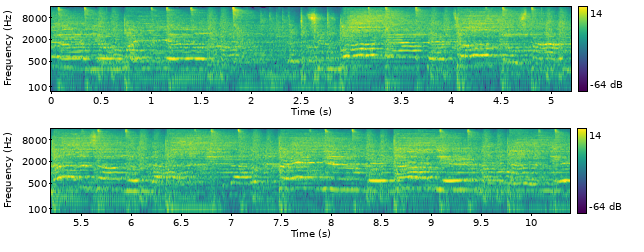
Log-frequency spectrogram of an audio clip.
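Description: Live pop-rock band playing: a male lead vocal sung over electric bass, electric guitar and a drum kit.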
